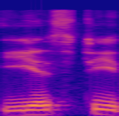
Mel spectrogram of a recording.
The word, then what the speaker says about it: est: when we pronounce that EST, the T is Yes, to be T is not like in the English, but the soft T, est, in Latin.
